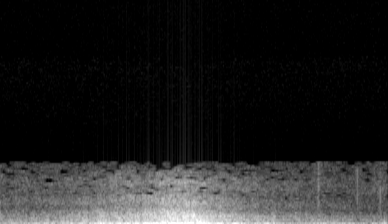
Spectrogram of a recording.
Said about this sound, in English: The timing was perfect. As the car stopped, the first post office van was already approaching.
